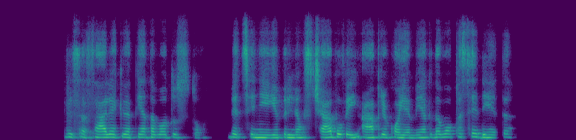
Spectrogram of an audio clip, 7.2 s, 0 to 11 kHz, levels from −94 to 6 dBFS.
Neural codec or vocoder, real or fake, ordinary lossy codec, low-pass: codec, 24 kHz, 1.2 kbps, DualCodec; fake; Opus, 64 kbps; 9.9 kHz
